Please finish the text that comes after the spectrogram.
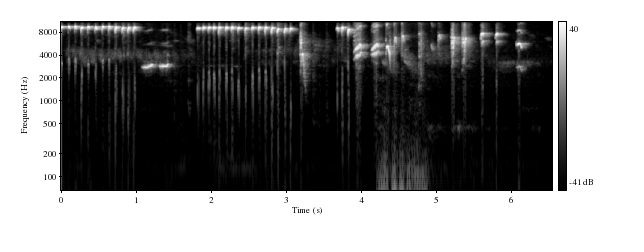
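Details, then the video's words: Common iora song used as a lure with natural pauses, meant to prompt reluctant birds to answer; very high rapid trills near the top of hearing, brief low notes, then choppy chirps and a short low thud. "Kicau burung konin jeda natural untuk pancingan"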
